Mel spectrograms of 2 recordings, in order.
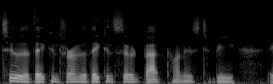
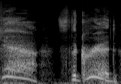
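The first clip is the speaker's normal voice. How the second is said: high mock voice.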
